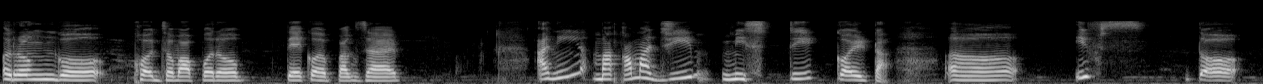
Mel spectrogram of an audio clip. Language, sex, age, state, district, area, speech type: Goan Konkani, female, 18-30, Goa, Salcete, urban, spontaneous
